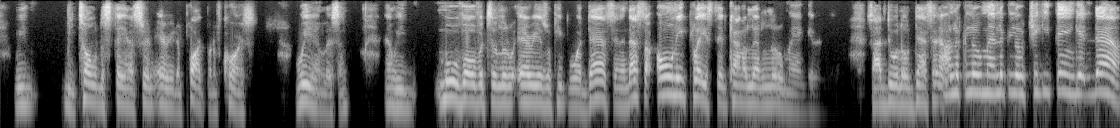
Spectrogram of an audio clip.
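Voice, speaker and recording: With a New York accent, a man speaks at a very fast pace in a fairly high, dark and mellow voice, his pitch swinging very widely and his loudness rising and falling sharply, the sound dry and close with no echo. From New York, the Bronx. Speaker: hip hop producer. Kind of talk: interview.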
